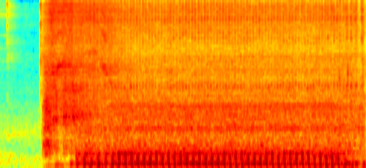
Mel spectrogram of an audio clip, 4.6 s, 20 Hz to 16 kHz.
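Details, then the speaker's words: 2009 Yamaha Grizzly 550 EFI ATV, warm restart after repair: fuel pump audible, then the engine catches instantly and settles into a steady even single-cylinder idle pulse. Normal start and idle. "Just make sure it fires right back up. You can hear the fuel pump going."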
